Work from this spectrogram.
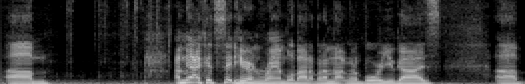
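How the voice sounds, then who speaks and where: Slightly hoarse, higher-pitched man giving casual commentary. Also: no echo. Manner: conversational and rambling, with asides and self-corrections. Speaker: wrestling reaction show host. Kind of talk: casual opinion commentary to viewers.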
